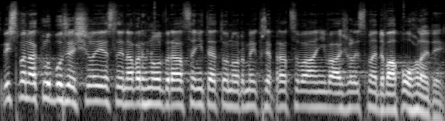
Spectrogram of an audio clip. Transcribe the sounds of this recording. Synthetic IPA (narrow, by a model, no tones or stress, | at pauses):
ɡdɪʃsmɛnakluburɛʃɪlɪjɛst̪lɪnavr̩ɦnowt̪vɾaːt͡sɛɲiːt̪ɛːt̪o̞no̞ɾmɪk̚pr̥ɛpɾat͡so̞vaːɲiːvaːʒɛlɪsmɛdvapo̞ɦlɛdɪ̰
